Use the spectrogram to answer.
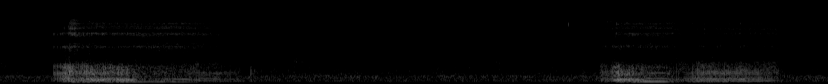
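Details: Two long, rattling snores a few seconds apart over quiet room hiss from a sleeping dog; snoring.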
